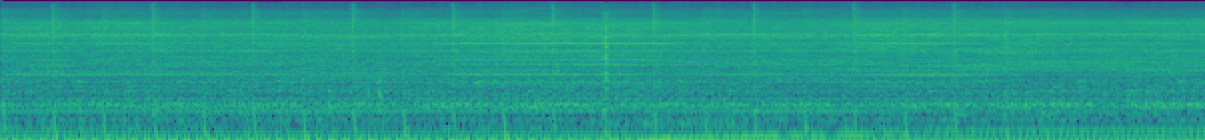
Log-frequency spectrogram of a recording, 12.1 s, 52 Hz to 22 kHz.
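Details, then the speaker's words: 2021 Ford F-150 PowerBoost put into high idle, about 1200 rpm, to see if charging voltage rises above 14.2 V (usually 14.6): smooth even raised-idle hum with no knocks or misses; normal high idle. "high idle pulls it up to about 1200 rpm"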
